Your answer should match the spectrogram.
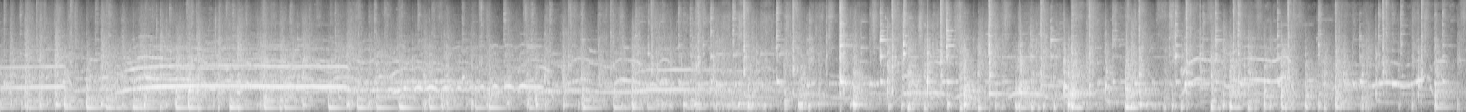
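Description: Dense, driving batucada percussion with sharp repeated hits and a clanking cowbell, played by a batucada group moving through a park toward a group of police, while the crowd following it shouts, jumps and dances. Sustained high tones ring out in the first few seconds.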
